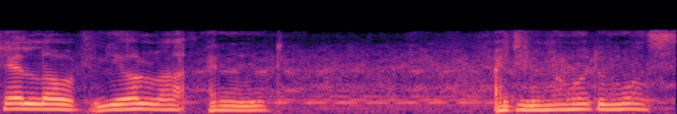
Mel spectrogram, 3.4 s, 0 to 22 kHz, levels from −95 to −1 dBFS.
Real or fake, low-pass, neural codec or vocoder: fake; 7.2 kHz; codec, 24 kHz, 6 kbps, HILCodec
